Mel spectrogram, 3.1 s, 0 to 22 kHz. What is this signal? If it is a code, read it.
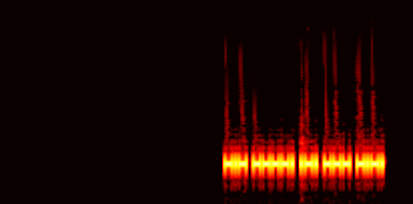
Morse code, heard as a keyed tone, about 69 wpm, 700 Hz. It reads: K9ROC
